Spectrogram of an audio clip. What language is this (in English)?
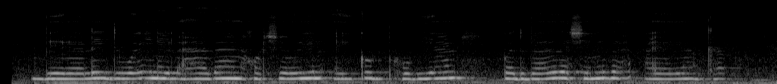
Somali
